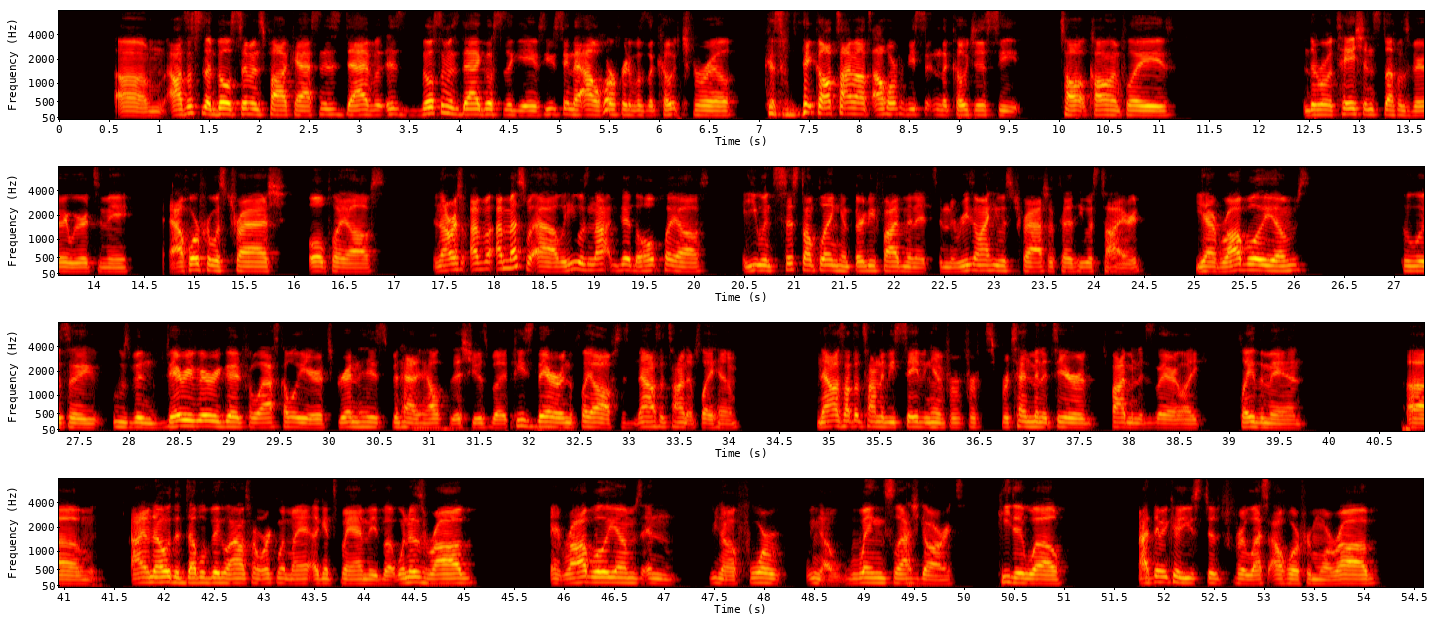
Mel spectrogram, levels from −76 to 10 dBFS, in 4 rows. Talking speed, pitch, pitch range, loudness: 225 wpm, 130 Hz, 120-140 Hz, -24 LUFS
